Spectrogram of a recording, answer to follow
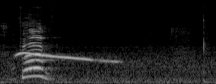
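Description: A person's short, high-pitched vocal cry, about a second long, trailing off into a thin tone that falls in pitch.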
